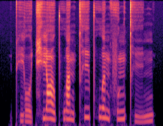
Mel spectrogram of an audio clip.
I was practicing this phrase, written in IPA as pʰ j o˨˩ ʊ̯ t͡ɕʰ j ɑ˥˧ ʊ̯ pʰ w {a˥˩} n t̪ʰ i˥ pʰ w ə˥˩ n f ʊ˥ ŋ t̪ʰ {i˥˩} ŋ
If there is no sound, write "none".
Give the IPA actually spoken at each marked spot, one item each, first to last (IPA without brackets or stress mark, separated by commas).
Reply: a˥˩, i˧˥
